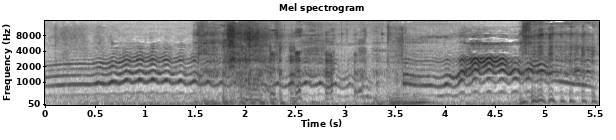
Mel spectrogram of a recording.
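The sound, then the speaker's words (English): A cat gives long, wavering yowls with a warbling, trembling pitch, eerie and ghostly like a haunted-house soundtrack, loud, several drawn-out cries running back to back, while the cat is jiggled slightly with a foot. “First example is horror film Music Cat”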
